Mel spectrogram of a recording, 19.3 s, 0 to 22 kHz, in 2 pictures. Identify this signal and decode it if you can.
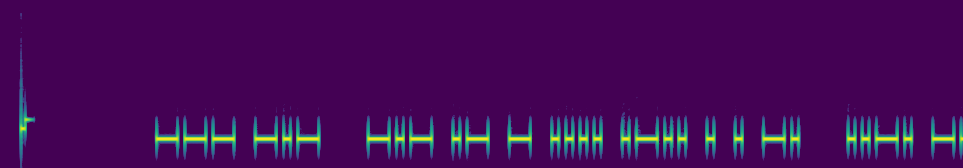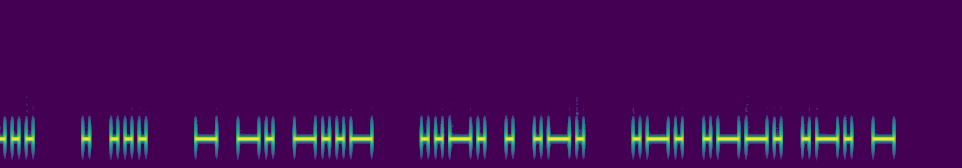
Morse code, heard as a keyed tone, about 17 wpm, 700 Hz. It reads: OK KATHLEEN FB ES TNX FER RPRT
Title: Practice QSO - Exchange 2 - Info - 17wpm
